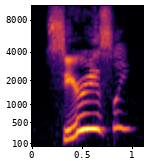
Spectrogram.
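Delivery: high incredulous question; surprised. Real, not acted. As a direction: sound truly surprised. Disbelief at search result.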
